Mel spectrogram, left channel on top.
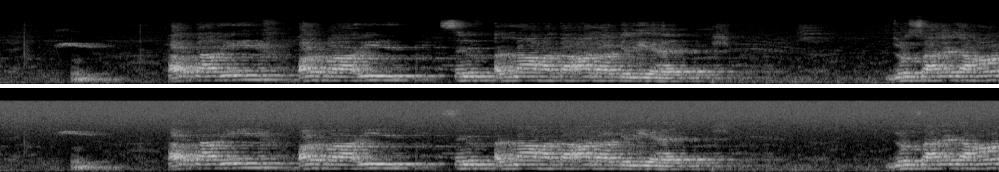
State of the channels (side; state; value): right; noise; hiss, 6 dB below the sound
